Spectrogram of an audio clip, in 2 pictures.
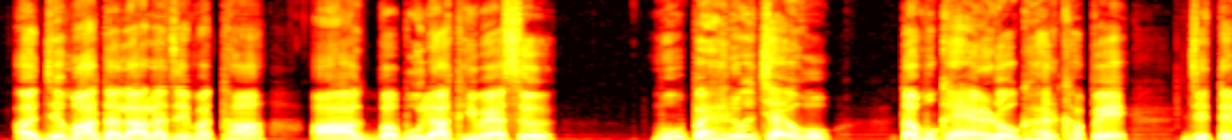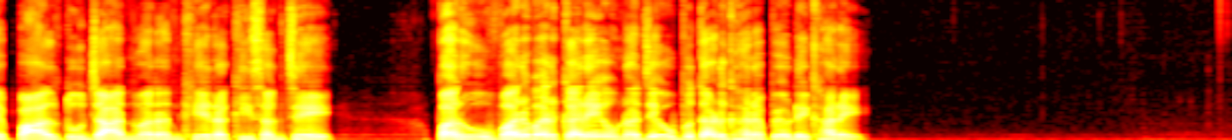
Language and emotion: Sindhi, angry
